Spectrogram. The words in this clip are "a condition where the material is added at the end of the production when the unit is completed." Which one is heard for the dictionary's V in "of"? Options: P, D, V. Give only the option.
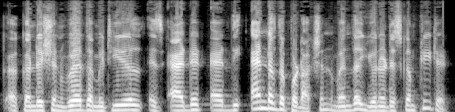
V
